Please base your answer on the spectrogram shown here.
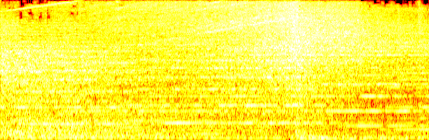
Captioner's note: jet engine rumbling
